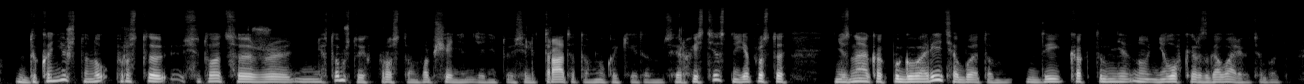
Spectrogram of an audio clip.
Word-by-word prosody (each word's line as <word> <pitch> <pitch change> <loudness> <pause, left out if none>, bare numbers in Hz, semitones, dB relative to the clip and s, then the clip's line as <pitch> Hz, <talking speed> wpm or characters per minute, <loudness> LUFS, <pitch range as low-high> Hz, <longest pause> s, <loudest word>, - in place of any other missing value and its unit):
Да, 105 -5 -3
конечно. 160 -5 0
Ну, 145 +5 0
просто 145 -1 +3 0.2
ситуация 130 -2 +2
же 115 0 0
не 120 -2 -7
в - - -16
том, 195 +1 +2
что 110 - -6
их 100 0 -6
просто, 110 -1 -4
м, 95 - -8
вообще 110 +1 -2
нет 100 +2 -8
денег. 95 -2 -10
То 110 - -14
есть 95 0 -11
или 95 -1 -6
траты 115 +1 +4
там, 100 +1 -12
ну, 105 -1 -6
какие-то 100 +2 -12 0.2
сверхъестественные. 125 - -2
Я 125 - +4
просто - - +2 0.5
не 115 - -1
знаю, 140 +4 +2
как 130 - +1
поговорить 130 - +5
об 115 -1 +2
этом, 95 -2 -4
да 110 +1 -2
и 130 -1 +3
как-то 130 0 -1
мне, 125 0 -1
ну, 130 -4 -2
неловко 120 +2 +1
разговаривать 105 -2 -3
об 100 -1 -13
этом. 100 - -19
115 Hz, 190 wpm, -23 LUFS, 105-130 Hz, 0.5 s, поговорить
